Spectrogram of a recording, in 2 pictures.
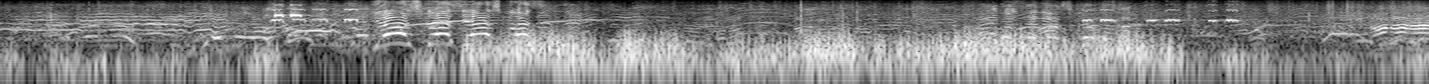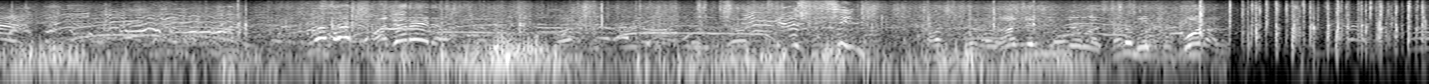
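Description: Children shout and call out outdoors.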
